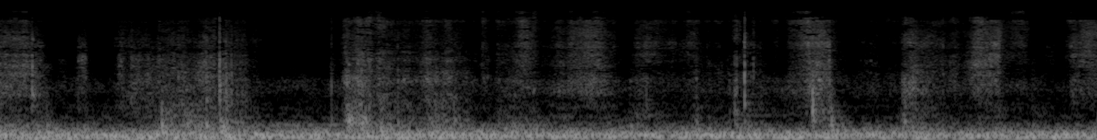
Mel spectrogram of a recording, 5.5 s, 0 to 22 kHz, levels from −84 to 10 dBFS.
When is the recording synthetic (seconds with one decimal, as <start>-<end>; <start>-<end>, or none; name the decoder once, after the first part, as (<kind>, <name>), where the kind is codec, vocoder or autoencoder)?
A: none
